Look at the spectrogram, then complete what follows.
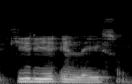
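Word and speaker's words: Κύριε ἐλέησον: com um som e a pronúncia bizantina que é mais a mais próxima do grego moderno hoje por isso que se disse kirie Elon kirie Elon que é Deus misericorde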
